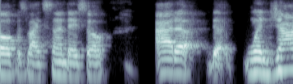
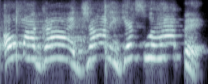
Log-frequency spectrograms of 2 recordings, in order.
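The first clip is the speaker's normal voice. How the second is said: excited; 10 semitones higher than usual. Acted. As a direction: gasp it out with joy.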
